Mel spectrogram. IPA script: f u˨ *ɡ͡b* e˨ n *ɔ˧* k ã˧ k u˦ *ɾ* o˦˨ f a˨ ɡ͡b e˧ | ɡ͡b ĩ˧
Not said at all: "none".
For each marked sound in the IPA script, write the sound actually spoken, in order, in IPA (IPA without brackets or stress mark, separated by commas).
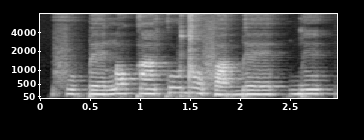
k͡p, ɔ˧, d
